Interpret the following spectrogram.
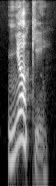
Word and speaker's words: gnocchi: yucky okay it's italian you say it it's gnocchi yeah that's right you're saying which should i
